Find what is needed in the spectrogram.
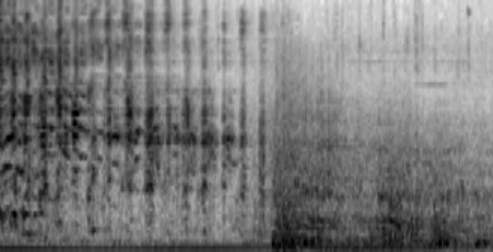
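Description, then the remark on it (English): A rapid, crackling burst gives way midway to a sudden thunderclap and a deep, rolling rumble that lingers loudly to the end, with no voices. “After the thunder, I awoke upon the floor of the dilapidated ranch”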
